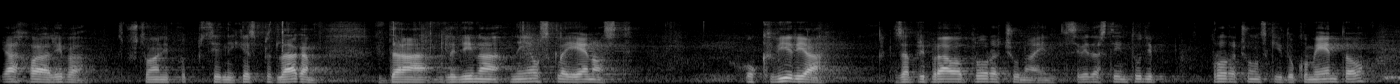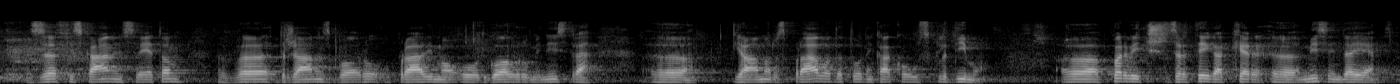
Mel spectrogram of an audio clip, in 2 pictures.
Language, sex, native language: Slovenian, male, Slovenian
